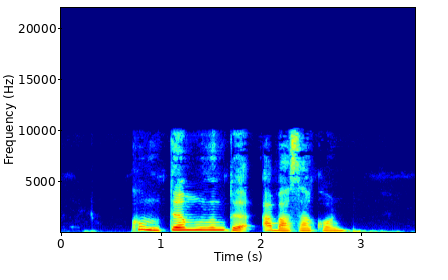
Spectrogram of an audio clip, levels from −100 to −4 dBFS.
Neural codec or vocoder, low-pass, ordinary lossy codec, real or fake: codec, 24 kHz, 0.9 kbps, WavTokenizer, medium speech release version 1; 9.9 kHz; AAC, 64 kbps; fake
